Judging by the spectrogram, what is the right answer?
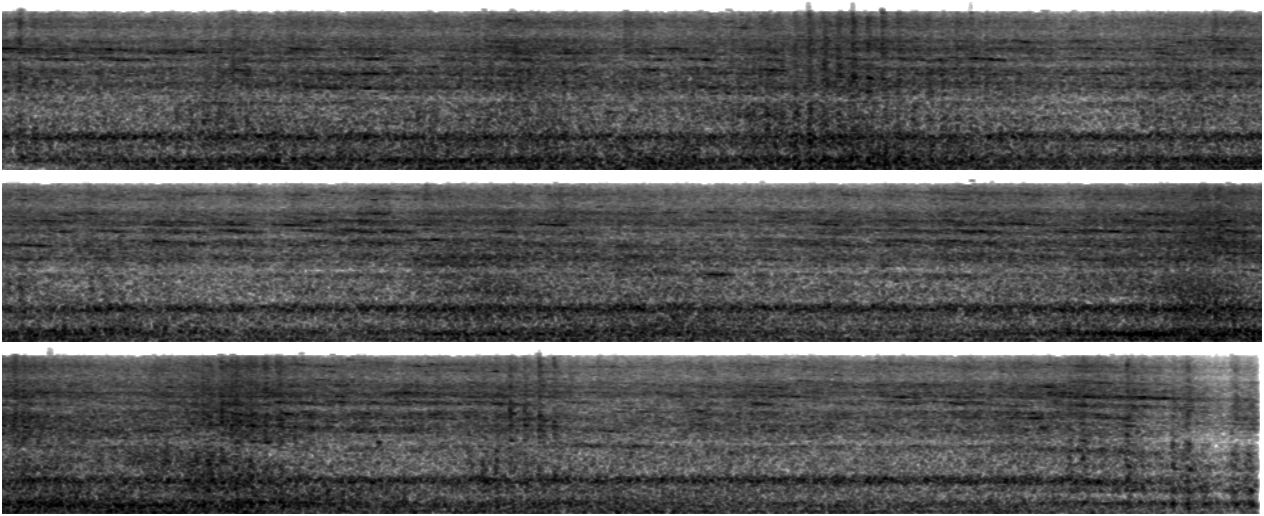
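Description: Freight train of covered hopper cars rolling past on steel wheels: a steady rumble of wheels on rail with a thin, steady ringing tone from the wheels, easing slightly as the last car passes at the end.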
